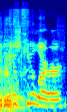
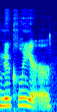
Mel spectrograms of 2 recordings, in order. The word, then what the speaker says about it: nuclear: way he said it well he would say nucular instead of nuclear they're both they're both correct they're both in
